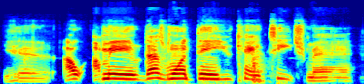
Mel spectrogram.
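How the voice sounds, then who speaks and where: A man in a casual streamed chat who talks haltingly and repeats words while he looks for them. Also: fairly high pitch, sing-song, fairly bright tone, no room sound. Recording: dull lo-fi stream audio.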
